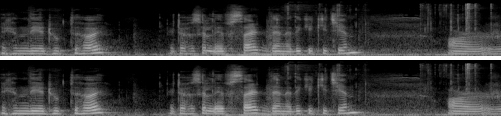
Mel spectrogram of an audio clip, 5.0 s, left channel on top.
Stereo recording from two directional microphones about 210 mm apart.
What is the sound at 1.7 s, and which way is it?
Speech, 10° left (ahead or behind).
